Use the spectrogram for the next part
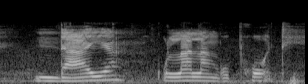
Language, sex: Xhosa, female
